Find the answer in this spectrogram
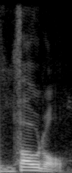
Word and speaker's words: Vogtle: Olkiluoto, Flamanville, Hinkley Point C, and Vodal, which looks like it should be pronounced Vogtle.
